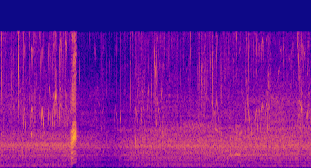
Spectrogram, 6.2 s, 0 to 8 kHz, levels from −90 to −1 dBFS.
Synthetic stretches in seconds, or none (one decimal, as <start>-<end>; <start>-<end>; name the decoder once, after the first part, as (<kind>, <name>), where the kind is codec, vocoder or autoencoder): 0.0-0.7 (vocoder, BigVGAN v2); 1.3-2.5; 4.4-6.2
